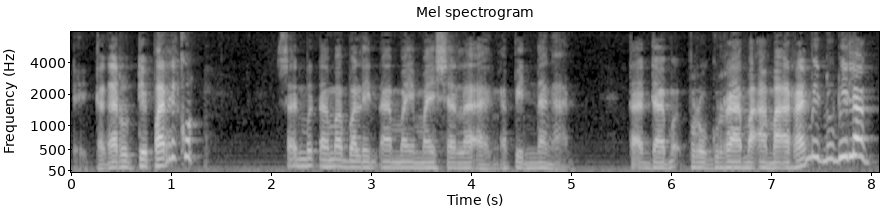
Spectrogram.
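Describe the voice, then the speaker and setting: A man's voice: medium pitch, wildly swooping pitch, normal speed, pushed and bright, exaggerated voice. A man with an Ilocano accent playing an eager, evasive husband in a radio comedy drama. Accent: Ilocano Filipino.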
